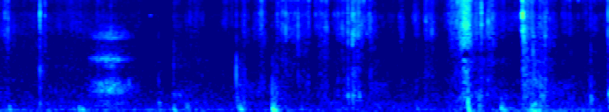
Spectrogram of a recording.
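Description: Faint rustling and crackling of leaf litter and twigs on a forest floor, with two louder crackles near the end.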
